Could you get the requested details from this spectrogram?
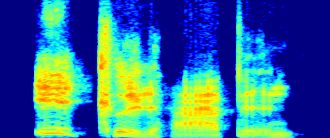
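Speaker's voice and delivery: barely audible, rough, creaky, very quiet put-on voice. Showing the voice that she would break into, imitating her put-on voice. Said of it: "she would say it just like that".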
